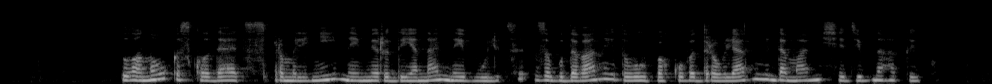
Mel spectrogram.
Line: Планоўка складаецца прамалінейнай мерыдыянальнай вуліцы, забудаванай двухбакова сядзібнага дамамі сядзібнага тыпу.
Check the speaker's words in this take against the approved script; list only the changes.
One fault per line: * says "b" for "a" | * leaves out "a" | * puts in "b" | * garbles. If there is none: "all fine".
* puts in "з"
* says "драўлянымі" for "сядзібнага"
